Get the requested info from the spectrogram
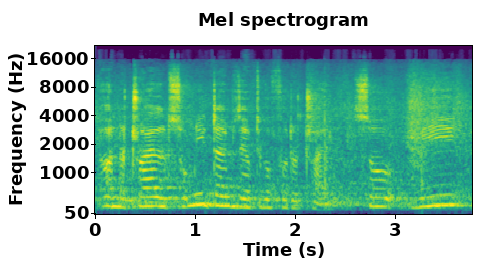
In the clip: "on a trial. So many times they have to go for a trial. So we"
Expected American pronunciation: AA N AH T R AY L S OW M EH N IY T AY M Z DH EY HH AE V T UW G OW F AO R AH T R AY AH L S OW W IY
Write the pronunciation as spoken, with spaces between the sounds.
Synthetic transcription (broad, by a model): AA N AH T R AY L S OW M EH N IY T AY M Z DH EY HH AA B T UW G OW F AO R AH T R AY AH L S OW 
